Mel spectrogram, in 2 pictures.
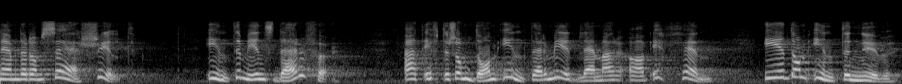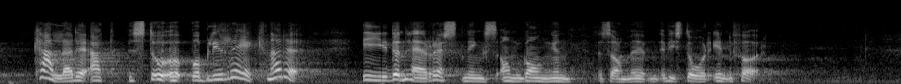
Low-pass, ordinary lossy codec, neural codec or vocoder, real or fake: none; none; none; real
